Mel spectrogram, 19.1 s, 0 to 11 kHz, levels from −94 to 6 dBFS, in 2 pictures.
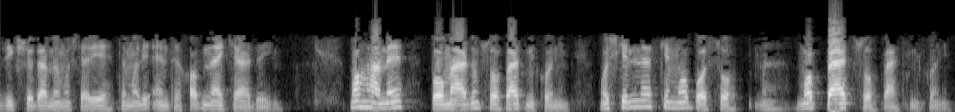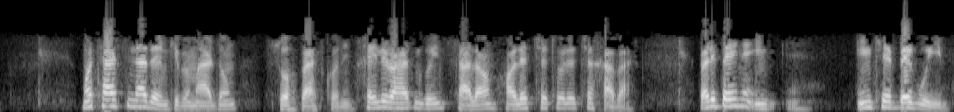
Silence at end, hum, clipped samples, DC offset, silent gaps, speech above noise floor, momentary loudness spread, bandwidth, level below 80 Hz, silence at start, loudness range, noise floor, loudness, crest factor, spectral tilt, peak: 0.1 s; none; under 0.1%; under 0.1%; none; 33 dB; 16 LU; 11 kHz; -54 dBFS; 0 s; 3 LU; -50 dBFS; -16 LUFS; 18 dB; -7 dB/octave; 0 dBFS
